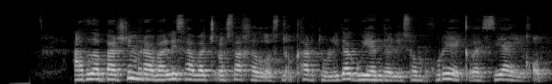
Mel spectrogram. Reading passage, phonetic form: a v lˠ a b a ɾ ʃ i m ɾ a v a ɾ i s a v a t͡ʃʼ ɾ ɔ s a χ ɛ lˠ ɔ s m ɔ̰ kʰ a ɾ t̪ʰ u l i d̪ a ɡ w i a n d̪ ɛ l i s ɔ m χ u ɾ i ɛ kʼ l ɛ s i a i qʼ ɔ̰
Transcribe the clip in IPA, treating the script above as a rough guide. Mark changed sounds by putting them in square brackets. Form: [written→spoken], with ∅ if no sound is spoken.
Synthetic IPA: a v lˠ a b a ɾ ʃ i m ɾ a v a [ɾ→l] i s a v a t͡ʃʼ ɾ ɔ s a χ ɛ lˠ ɔ s [m→n] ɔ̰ kʰ a ɾ t̪ʰ u l i d̪ a ɡ w i a n d̪ ɛ l i s ɔ m χ u ɾ i ɛ kʼ l ɛ s i a i qʼ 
